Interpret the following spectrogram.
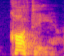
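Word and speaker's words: Hecate: To the Greeks, they use garlic to invoke Kotti. That's the way it's pronounced.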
